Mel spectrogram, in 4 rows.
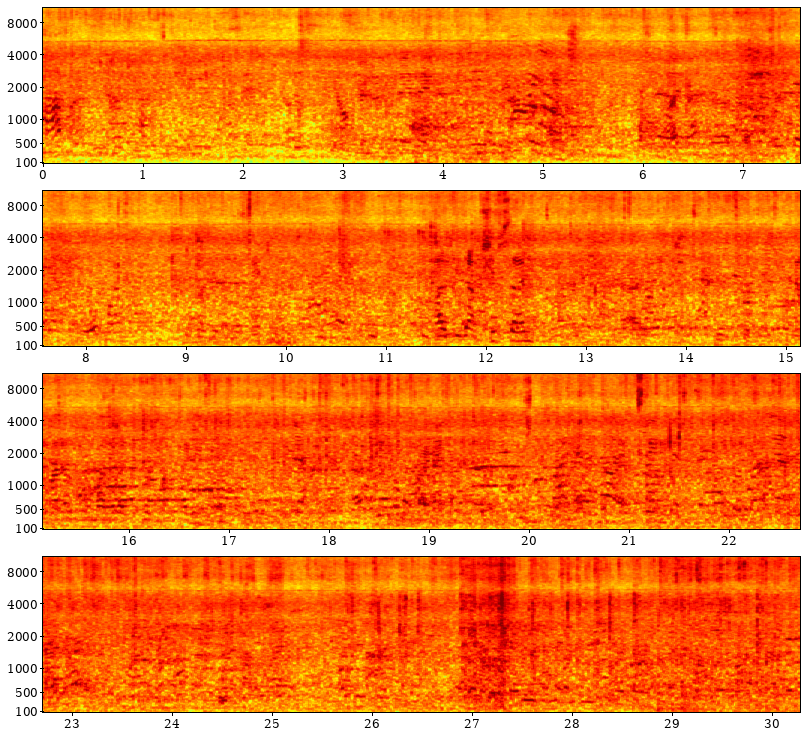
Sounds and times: Several voices from visitors 0:00.0 - 0:30.2

